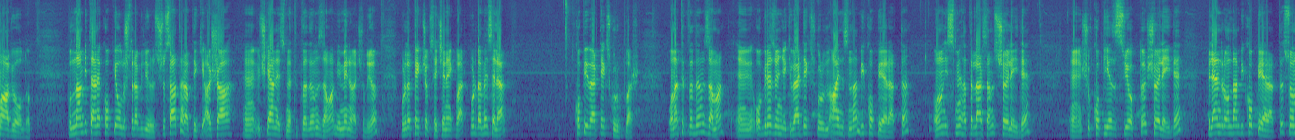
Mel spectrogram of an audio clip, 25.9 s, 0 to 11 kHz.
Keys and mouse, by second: 5.8-7.6 drag, 18.9-21.6 drag, 22.0 BackSpace, 22.4 BackSpace, 22.6 BackSpace.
